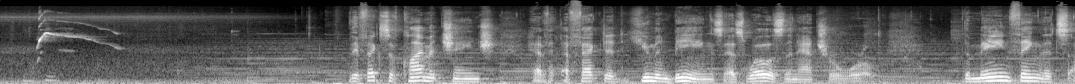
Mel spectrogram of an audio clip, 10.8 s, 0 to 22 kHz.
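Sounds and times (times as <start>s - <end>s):
low rumbling outdoor background: 0.0s - 10.7s
whistly bird call: 0.2s - 1.3s
speech: 3.5s - 10.7s.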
